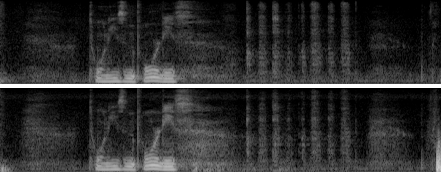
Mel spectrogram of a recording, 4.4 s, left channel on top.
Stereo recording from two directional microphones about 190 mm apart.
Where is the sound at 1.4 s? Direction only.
35° right (ahead or behind).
